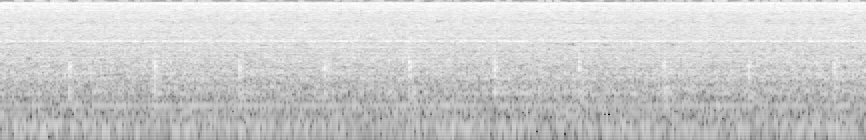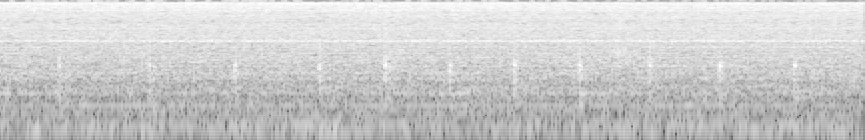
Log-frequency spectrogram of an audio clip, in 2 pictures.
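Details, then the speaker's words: Unknown machine beside a bathroom: a steady, sharp tick about three times a second over a quiet hum; a regular rhythmic mechanical knock, cause unknown. "I thought someone was standing in my bathroom with the door open making that kind of noise."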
